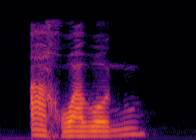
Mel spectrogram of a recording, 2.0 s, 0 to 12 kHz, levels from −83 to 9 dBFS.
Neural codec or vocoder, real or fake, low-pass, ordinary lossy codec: none; real; 7.2 kHz; Opus, 32 kbps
